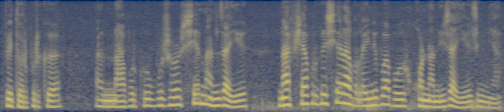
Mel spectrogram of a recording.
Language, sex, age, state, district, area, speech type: Bodo, female, 60+, Assam, Udalguri, rural, spontaneous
